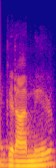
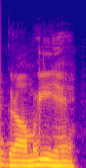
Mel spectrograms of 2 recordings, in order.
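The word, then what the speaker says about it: ग्रामणी: अब आपसे हो सकता है आ जाए ग्रामीण, तो आप ग्रामरी टिक लगा दोगे, जबकि गलत है। ग्रामरी अच्छे से ध्यान दे देना, प्रोनाउंसिएशन अच्छे से पढ़ लेना। ग्रामरी है, वैदिक काल में गांव का मुखिया ग्रामरी कहलाता था।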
